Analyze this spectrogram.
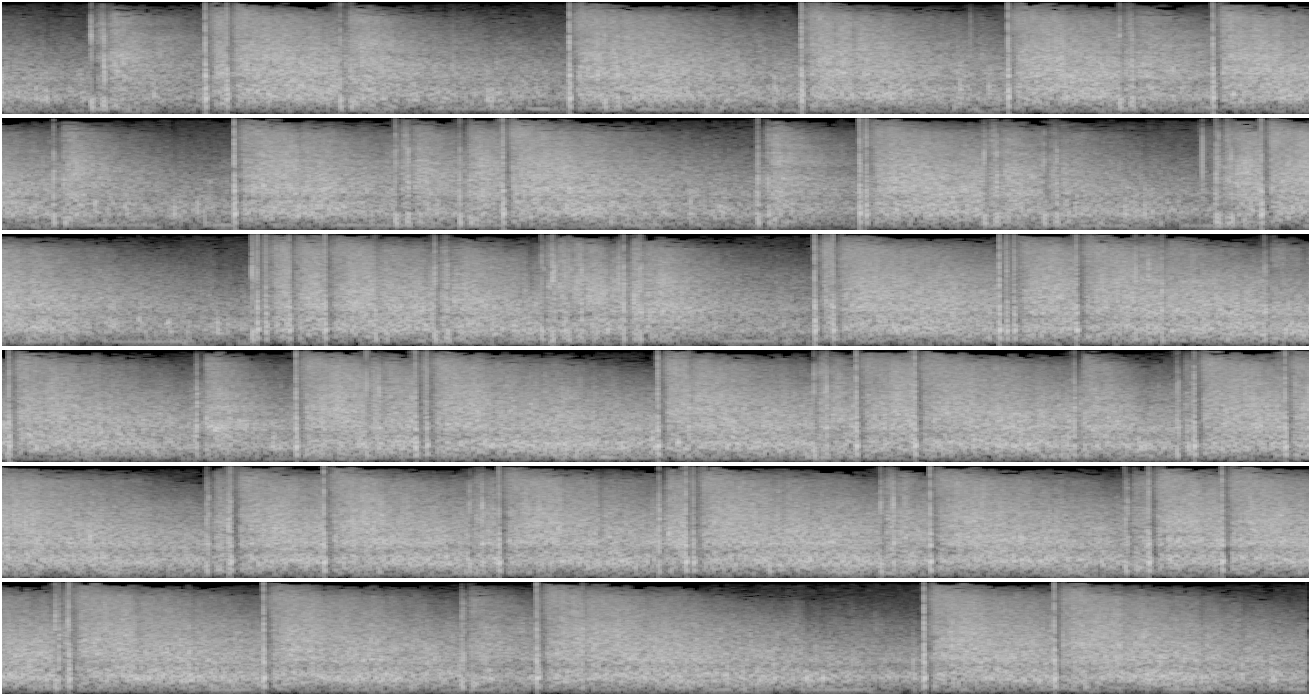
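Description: Firework cakes firing in rapid succession: a loud, dense string of bangs, several a second, that runs together into a near-continuous barrage of launches and aerial shell bursts.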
